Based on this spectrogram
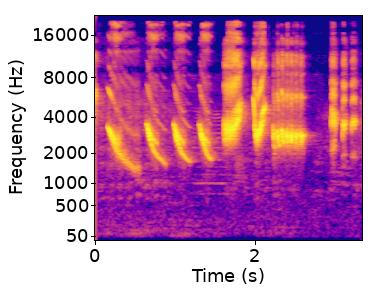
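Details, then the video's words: Asian pied starling in a long-rolling, rough-filled master song for tutoring cage birds: four descending slurred whistles about every half second, then a harsh buzzy burst, a grating rattled phrase and quick chattering notes. "Suara masteran jalak suren isian kasar roll panjang"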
